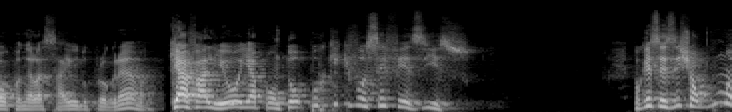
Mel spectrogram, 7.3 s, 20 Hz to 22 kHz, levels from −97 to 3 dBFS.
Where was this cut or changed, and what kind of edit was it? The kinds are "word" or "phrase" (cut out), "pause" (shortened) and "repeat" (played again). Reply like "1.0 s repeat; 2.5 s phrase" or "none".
1.6 s pause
